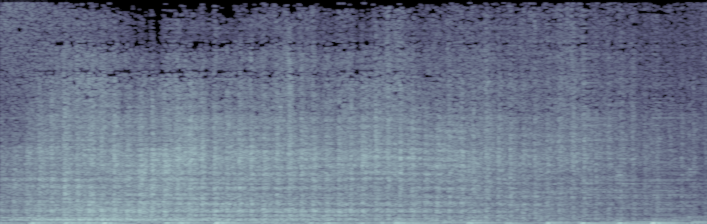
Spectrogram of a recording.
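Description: A train rolls steadily along the rails with a continuous low rumble and a dense mechanical roar, punctuated by periodic clacks of the wheels passing over track joints, with no voices.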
